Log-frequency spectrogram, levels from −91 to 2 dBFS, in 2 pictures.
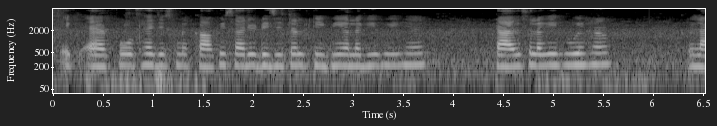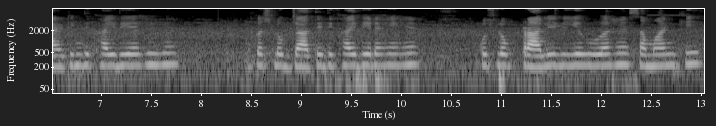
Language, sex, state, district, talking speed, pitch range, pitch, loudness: Hindi, female, Goa, North and South Goa, 165 wpm, 225-235 Hz, 230 Hz, -33 LUFS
